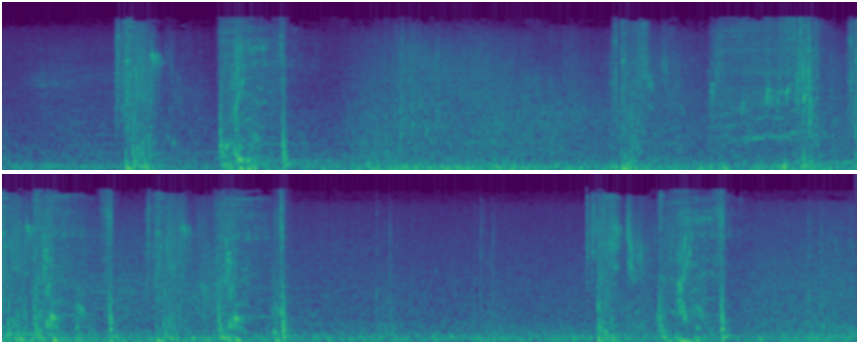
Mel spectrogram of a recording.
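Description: Gunshots ring out in short, sharp bursts.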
